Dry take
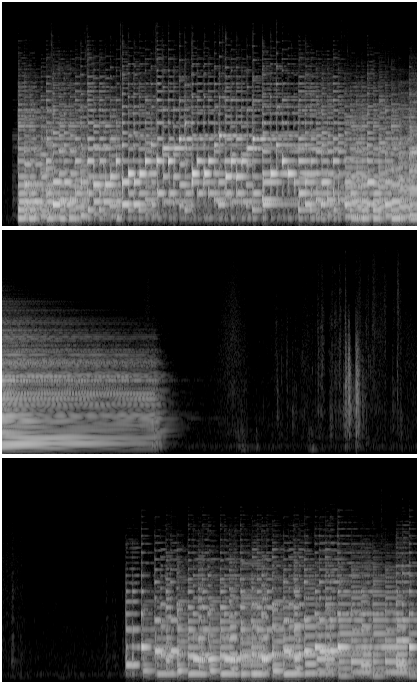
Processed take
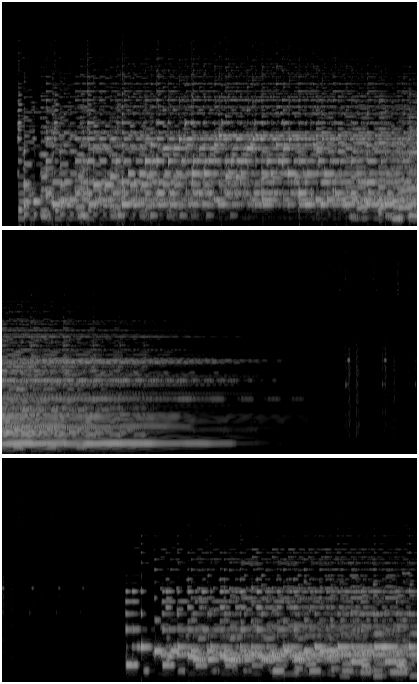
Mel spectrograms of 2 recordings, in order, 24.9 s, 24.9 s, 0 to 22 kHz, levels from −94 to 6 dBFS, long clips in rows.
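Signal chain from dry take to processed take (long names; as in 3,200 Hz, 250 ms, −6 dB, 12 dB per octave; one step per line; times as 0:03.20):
0:19.52–0:21.96: high-pass filter 310 Hz 12 dB per octave
noise reduction from a noise print of the clip's start 27 dB
octave-band graphic EQ 500/1,000/2,000 Hz +6/−7/+6 dB
downward compressor 12 to 1, threshold −33 dBFS, peak gain reduction 21 dB
bouncing-ball delay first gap 730 ms, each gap 0.9×, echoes 5
level −5 dB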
